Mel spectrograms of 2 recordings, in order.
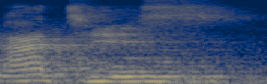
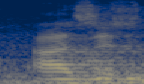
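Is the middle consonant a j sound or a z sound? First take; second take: j sound; z sound. First: The middle consonant is a j sound. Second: The middle consonant is a z sound. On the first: The name comes to mean weak. The speaker calls it wrong. "Tapi karena bacanya ajiz" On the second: The name means strong and mighty. The speaker calls it right. "Aziz itu perkasa"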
